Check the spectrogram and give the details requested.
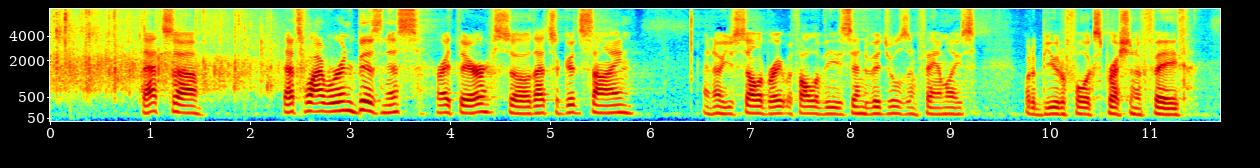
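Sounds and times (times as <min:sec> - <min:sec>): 
crowd clapping: 0:00.0 - 0:02.8
speech: 0:00.9 - 0:01.6, 0:02.3 - 0:05.9, 0:06.5 - 0:11.5.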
